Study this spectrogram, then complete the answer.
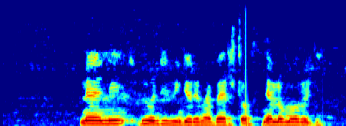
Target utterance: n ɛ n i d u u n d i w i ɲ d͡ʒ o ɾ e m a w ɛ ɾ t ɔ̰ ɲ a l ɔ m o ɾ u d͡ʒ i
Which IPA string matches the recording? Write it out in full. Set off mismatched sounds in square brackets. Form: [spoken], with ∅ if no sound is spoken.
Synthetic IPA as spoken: n ɛ n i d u [o] n d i w i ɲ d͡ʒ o ɾ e m a [b] ɛ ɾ t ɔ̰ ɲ a l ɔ m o ɾ [o] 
